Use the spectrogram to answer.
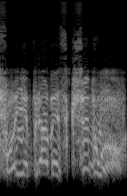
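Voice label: Polish right wing mood medium; War Thunder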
